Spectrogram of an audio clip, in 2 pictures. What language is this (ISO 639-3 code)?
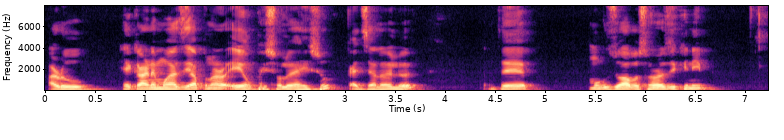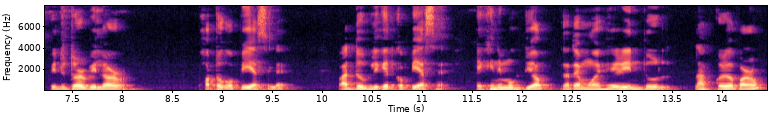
asm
